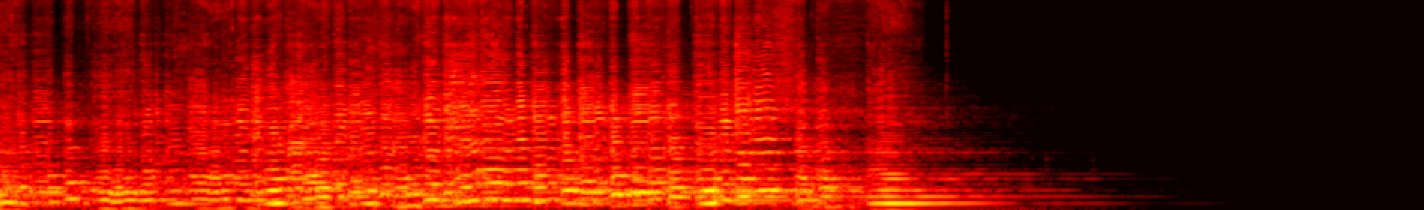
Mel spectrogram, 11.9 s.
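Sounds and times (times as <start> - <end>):
solo cello piece in E flat major: 0.0 - 9.2.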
